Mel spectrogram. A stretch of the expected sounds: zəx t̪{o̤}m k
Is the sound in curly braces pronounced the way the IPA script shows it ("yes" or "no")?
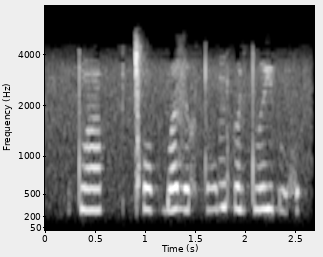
no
